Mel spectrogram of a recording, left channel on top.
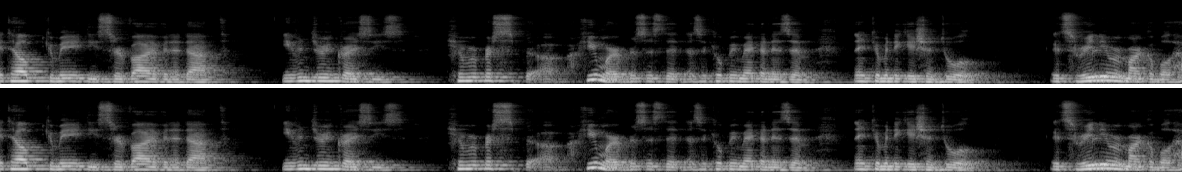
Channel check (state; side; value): identical; both; correlation 1.00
